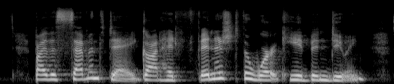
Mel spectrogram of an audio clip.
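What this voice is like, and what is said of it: Polished radio-style reading voice. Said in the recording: “You have a great radio voice”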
